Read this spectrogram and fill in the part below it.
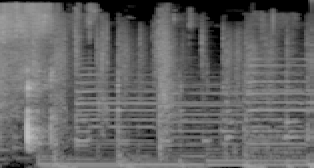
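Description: A knife slices through half of a red onion in a kitchen, one crisp chop at the start followed by background music with no talking.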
